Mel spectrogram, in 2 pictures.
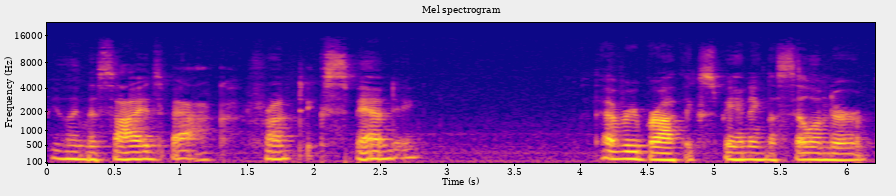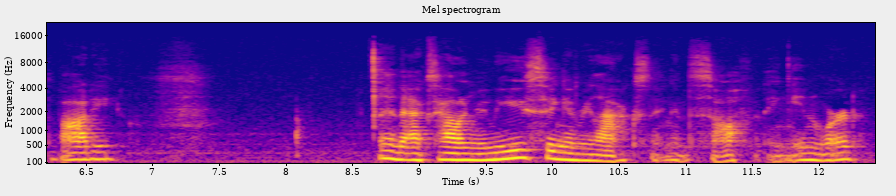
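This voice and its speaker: A woman leading a guided relaxation meditation in a soothing, unhurried way, with soft, breathy phrase endings. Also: sits low, fairly even intonation, slight background noise. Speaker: yoga nidra meditation guide.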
